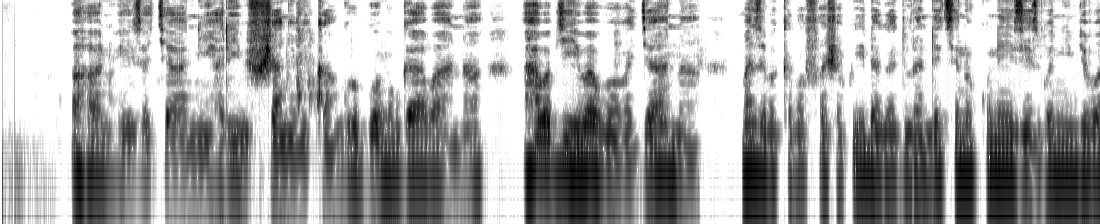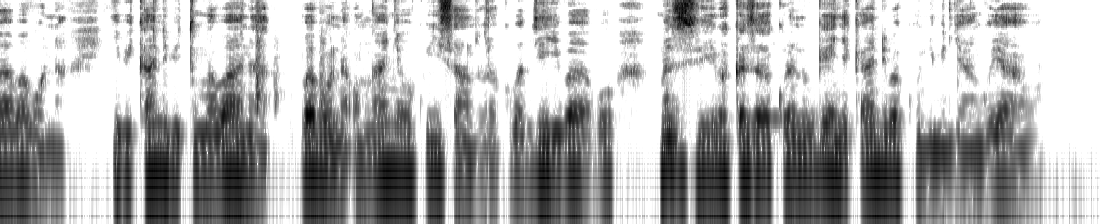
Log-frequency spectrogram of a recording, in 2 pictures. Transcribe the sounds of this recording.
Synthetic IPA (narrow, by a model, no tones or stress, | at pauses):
aɦaːn̥uɦe̞ːzacaːne̞ɦaɾiβiʃu̥ʃaɲoβikaːŋɡuɾubɡo̞ːmobɡaːβaːnaː | ɦaβaβɟe̞ːjiβaːβo̞βaβaɟaːna | maze̞βakaβafaʃakwiːdaɡaduɾande̞t͡se̞no̞kune̞ːze̞zɡwaniːβjo̞βaβaβo̞na | iβikaːndiβitumaβaːna | βaβo̞naʔumŋaːɲawo̞kwiːsaːnzuɾakuβaβɟe̞ːjiβaːβo̞ | maze̞βakazaːkuɾanubɡe̞ːɲɟe̞kaːndiβakuːndimiɾɟaːŋɡo̞jaːβo̞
